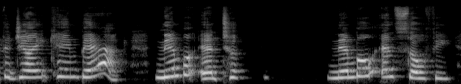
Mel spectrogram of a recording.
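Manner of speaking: ordinary delivery, nothing marked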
